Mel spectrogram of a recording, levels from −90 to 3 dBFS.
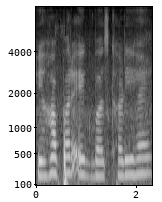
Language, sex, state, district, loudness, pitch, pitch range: Hindi, female, Maharashtra, Mumbai Suburban, -21 LUFS, 205 Hz, 195-215 Hz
